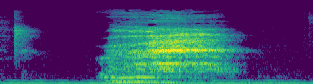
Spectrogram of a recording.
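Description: A woman's heavy, breathy exhale with a trace of voice in it, about a second long, from the effort of holding a dumbbell squat with her arms out in front.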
